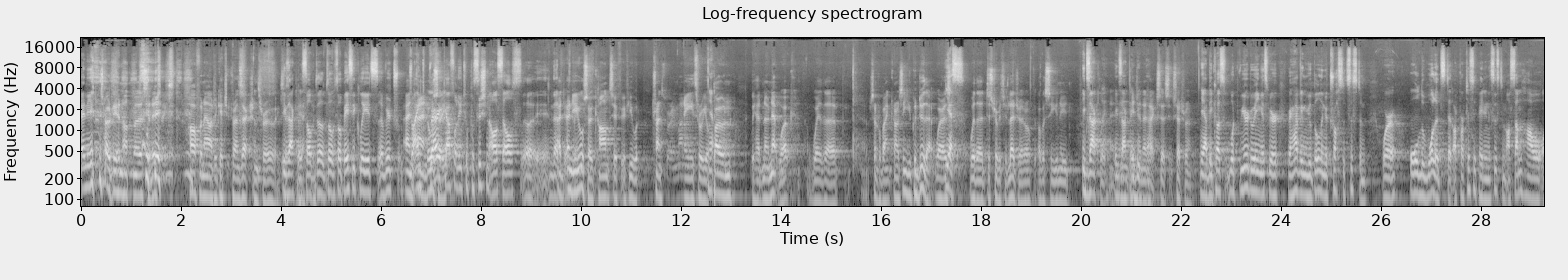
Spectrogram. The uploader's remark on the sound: This interview was recorded at GOTO Amsterdam for GOTO Unscripted.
